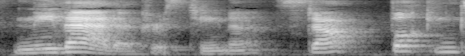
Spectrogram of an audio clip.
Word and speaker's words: Nevada: It's Nevada, Christina.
